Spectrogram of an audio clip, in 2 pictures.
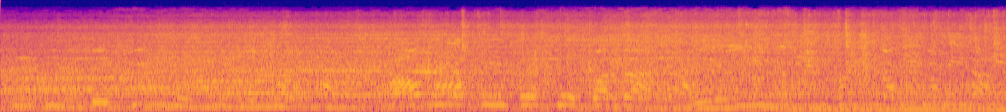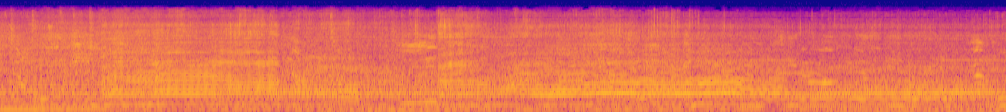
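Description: Several folkrace cars' engines revving hard together on track, their pitch rising and falling as they accelerate and lift, with a commentator's voice over the PA.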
